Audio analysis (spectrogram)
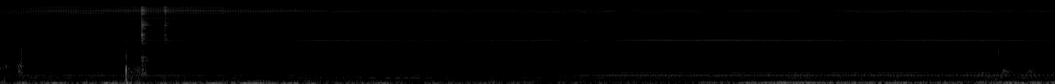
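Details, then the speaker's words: Brand-new Optoma UHD52ALV projector in 4K mode, movie paused: faint constant mid-pitched buzz over low hum, absent in 3D mode; suspected 4K pixel-shift actuator, not confirmed. "there's a buzzing noise that you're hearing any quiet scene or any lower volume scene you could hear this buzzing noise coming from the projector when it's in 40 mode"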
